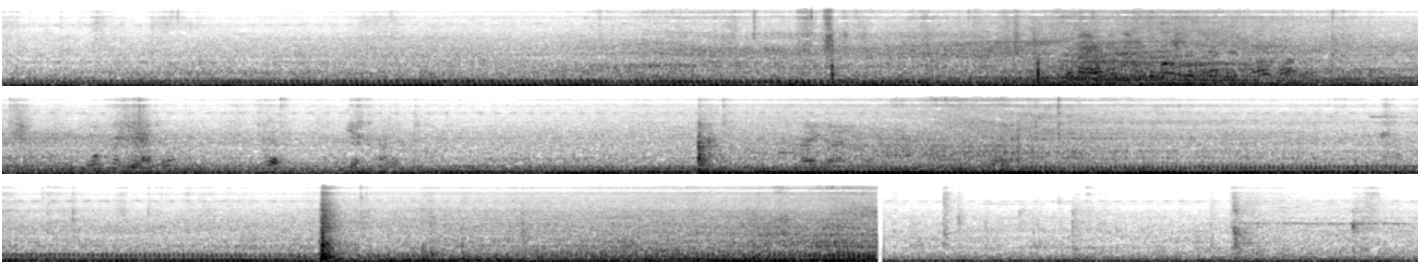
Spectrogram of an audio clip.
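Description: Market ambience dominated by a motor vehicle engine running steadily nearby, a low rumble, with background voices and a few sharp clicks. The sound drops abruptly near the end.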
